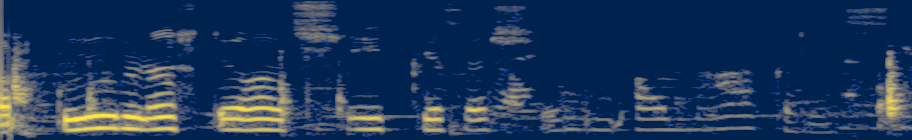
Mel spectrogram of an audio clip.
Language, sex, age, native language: Icelandic, male, 12, Icelandic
